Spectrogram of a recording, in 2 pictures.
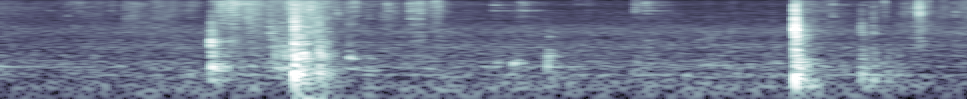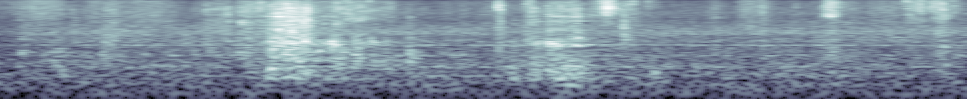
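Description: Desk items being packed into a cardboard box. There are a couple of thuds about a second and a half in and a sharp knock as a mug is set down in the box about four seconds in. Softer scraping and rustling follows as the box is handled and carried.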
